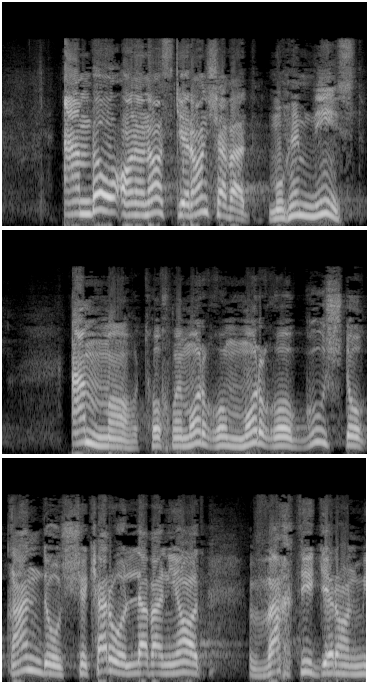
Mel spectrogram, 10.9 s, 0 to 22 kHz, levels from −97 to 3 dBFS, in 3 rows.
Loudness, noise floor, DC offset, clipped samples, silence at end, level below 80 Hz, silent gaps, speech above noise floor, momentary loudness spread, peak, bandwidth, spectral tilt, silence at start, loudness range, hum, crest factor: -22 LUFS; -59 dBFS; under 0.1%; under 0.1%; 0 s; -62 dBFS; none; 37 dB; 9 LU; -8 dBFS; 11.5 kHz; -4.5 dB/octave; 0.6 s; 3 LU; none; 14 dB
